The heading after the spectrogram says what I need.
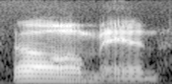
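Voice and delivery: ordinary talk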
